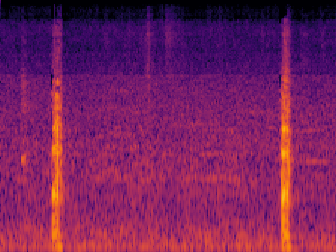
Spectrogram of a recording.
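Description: A monkey gives two short, harsh, barking calls about two seconds apart.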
